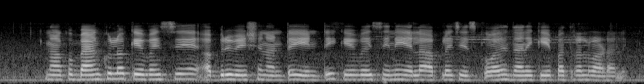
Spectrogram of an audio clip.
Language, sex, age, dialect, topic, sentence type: Telugu, female, 31-35, Telangana, banking, question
